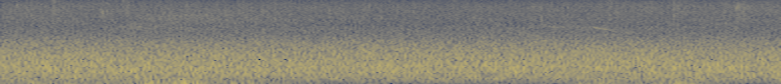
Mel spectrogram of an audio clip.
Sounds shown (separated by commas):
Spotted Towhee song, Olive-sided Flycatcher song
